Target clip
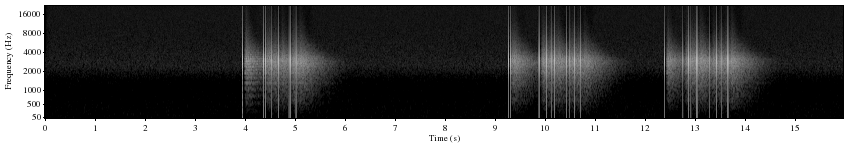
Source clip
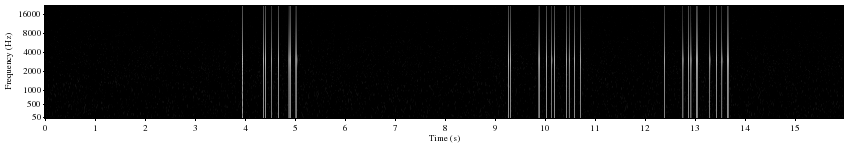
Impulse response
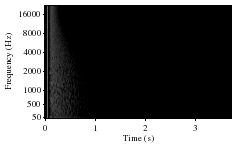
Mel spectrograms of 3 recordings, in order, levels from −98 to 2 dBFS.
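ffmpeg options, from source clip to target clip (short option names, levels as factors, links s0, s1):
-filter_complex "[0:a]alimiter=limit=0.316:level=0:latency=1:release=32,asplit=2[s0][s1];[s1]highpass=f=2300:t=q:w=1.7[s2];[1:a]atrim=start_sample=2205,lowshelf=f=270:g=11.5[s3];[s2][s3]afir=irnorm=-1:irlink=0,volume=4.22[s4];[s0][s4]amix=inputs=2:normalize=0,adynamicequalizer=threshold=0.0141:dfrequency=4000:dqfactor=0.7:tfrequency=4000:tqfactor=0.7:attack=5:release=100:ratio=0.375:range=2:mode=cutabove:tftype=highshelf,volume=0.891"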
